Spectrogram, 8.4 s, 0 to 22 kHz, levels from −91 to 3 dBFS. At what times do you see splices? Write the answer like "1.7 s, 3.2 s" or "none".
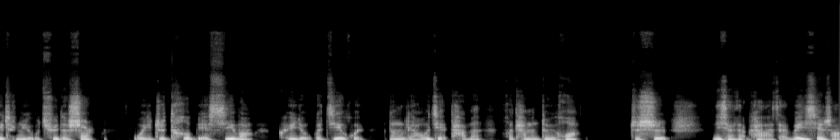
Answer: none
